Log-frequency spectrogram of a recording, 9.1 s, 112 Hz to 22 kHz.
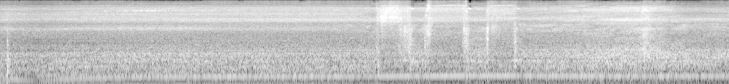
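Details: Hoover Sensotronic Total System 50 vacuum cleaner, heavily damaged, on its first untested power-up: the motor spins up smoothly to a steady even hum with airy rushing and holds speed without knocks or rattles. It runs normally.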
